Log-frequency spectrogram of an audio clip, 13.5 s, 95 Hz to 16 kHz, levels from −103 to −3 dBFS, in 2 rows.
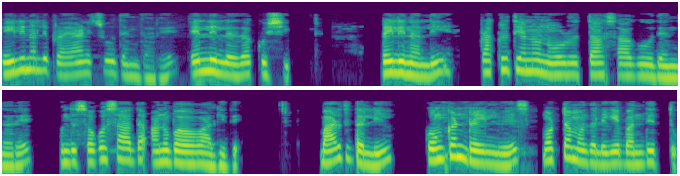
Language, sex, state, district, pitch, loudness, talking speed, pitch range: Kannada, female, Karnataka, Dakshina Kannada, 200 Hz, -18 LUFS, 95 wpm, 185-225 Hz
